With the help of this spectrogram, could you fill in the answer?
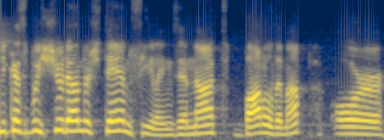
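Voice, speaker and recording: Speaking with a Portuguese accent, a man uses a high voice. His intonation is lively. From Brazil. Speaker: English teacher. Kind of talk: casual chat. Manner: halting.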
